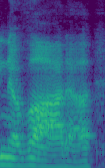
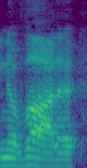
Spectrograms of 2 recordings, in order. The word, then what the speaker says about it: Nevada: i'm allowed to say nevada but the correct way to say nevada is nevada you see the difference nevada gets you punched in the face nevada gets you invited over for dinner now the capital of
